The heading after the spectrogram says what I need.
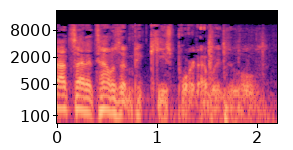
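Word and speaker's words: McKeesport: I My first job outside of town was in Mikisport. I was or as the natives called it. It's a very Polish community. They call it Mechisport because they couldn't pronounce Mckisport. Mechisport.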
